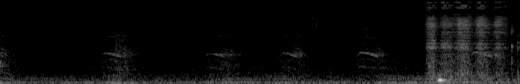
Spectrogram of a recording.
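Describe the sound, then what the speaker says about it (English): A crow caws outdoors four times in an even, spaced series, each call clear but moderately distant over a quiet background, followed by a brief burst of broadband noise at the end. "oh my gosh, that crow."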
